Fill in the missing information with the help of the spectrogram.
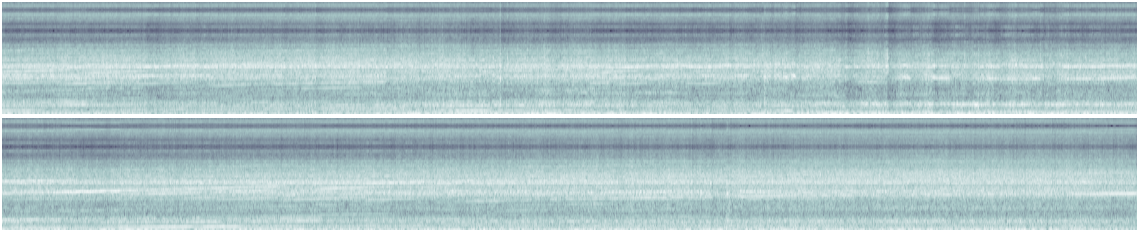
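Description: Westfield race car's engine pulling hard, heard from the open cockpit, its pitch climbing through each gear and dropping back at every upshift, again and again, with a constant rush of noise underneath.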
